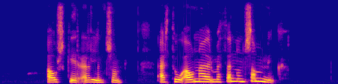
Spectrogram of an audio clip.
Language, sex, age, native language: Icelandic, female, 30-39, Icelandic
